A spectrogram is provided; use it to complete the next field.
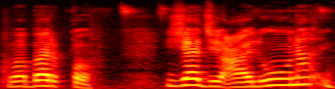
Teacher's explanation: यजअलून जीम साकिन है, यहाँ पे कलकला हो रहा है और लू पे वाव साकिन से पहले पेश है तो वाव मद्दा है, 2 हरकत खींच के पढ़ेंगे।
